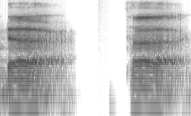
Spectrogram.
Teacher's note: We know da, tha, dental sound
